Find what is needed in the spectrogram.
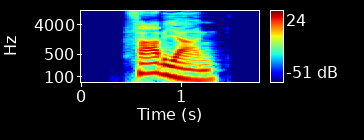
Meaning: a male given name
- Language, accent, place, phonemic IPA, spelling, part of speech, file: German, Germany, Berlin, /ˈfaː.bi.an/, Fabian, proper noun, De-Fabian.ogg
